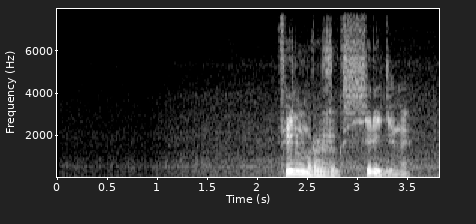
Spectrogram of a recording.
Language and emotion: Russian, neutral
